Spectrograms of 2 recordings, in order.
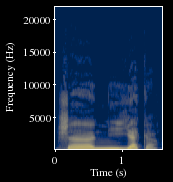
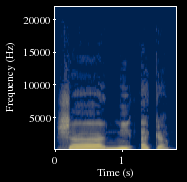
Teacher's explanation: You need to make the hamza very clear. The makhraj for the hamza is the bottom throat.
